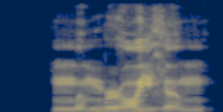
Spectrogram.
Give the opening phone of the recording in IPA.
m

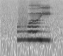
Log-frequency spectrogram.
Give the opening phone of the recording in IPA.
v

